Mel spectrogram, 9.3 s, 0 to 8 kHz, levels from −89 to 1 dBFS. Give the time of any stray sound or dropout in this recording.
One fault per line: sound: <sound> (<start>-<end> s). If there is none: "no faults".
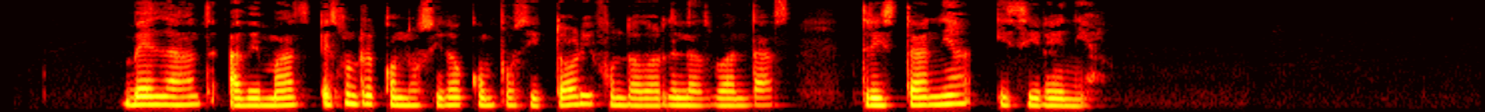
no faults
